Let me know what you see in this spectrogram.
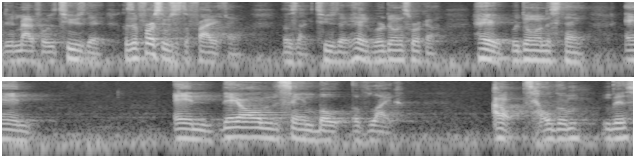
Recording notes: The 2023 Invictus Boston Invitational Live Podcast. Out first live in house with a studio audience + live stream podcast. Newport Home & Drone // Lost Art Photography for the Video/ Audio Production, Drone Footage// Post Production.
